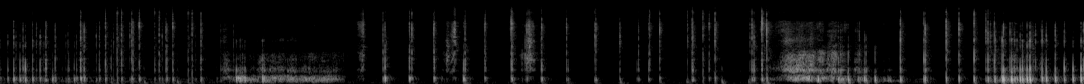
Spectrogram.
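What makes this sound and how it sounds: Long acrylic nails and fingertips tap fast on the top cover of an old green cloth-bound hardcover book lying flat on a blanket. Quick, dry clicky taps come in rapid bursts, broken by a few longer stretches of softer scratchy rubbing across the cloth. Each tap dies away almost instantly.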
